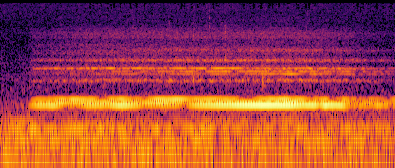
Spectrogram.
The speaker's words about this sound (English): Somewhere off in the distance, barely audible, is the sound of a train whistle.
